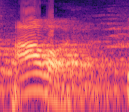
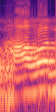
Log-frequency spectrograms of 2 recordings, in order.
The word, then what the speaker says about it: hour: तो देखिए तो HOUR क्या है? आवर। इसको हावर नहीं पढ़ेंगे, क्या पढ़ते हैं? आवर।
